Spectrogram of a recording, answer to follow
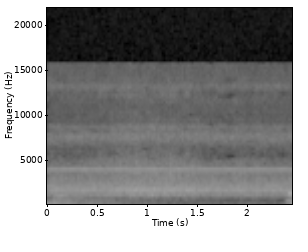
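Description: A pause in speech: a low, steady hiss of room tone and microphone noise.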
